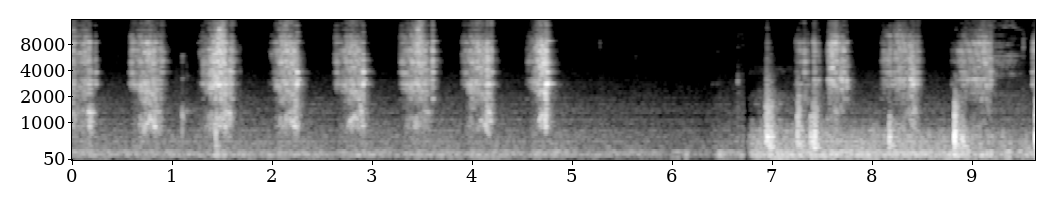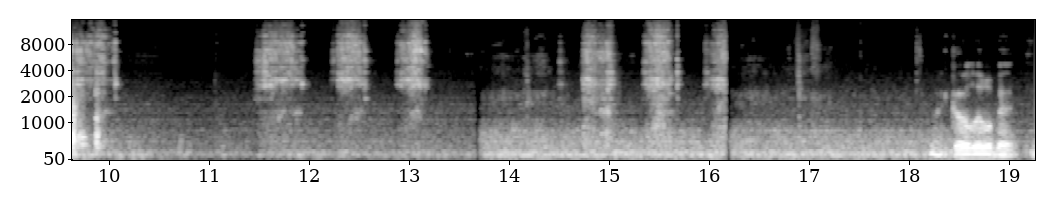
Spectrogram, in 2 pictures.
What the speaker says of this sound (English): I just need to file these so they taper down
